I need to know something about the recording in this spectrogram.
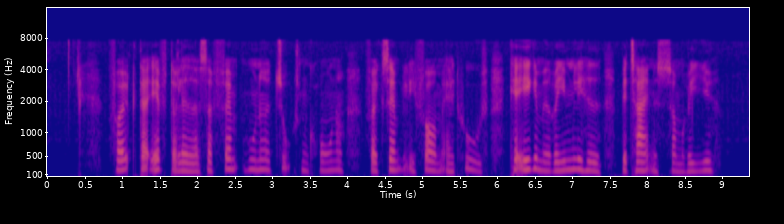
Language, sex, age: Danish, female, 35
